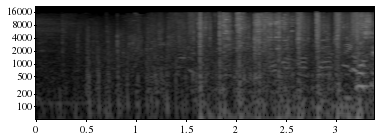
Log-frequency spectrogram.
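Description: Gunfire in Apex Legends, sharp rapid shots in quick bursts, close and loud, mixed with game effects and a voice talking over it.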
